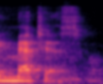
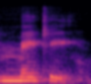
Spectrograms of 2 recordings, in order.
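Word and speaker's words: Métis: how you say it you can say metis but we say meate so that's our culture me Mei me but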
